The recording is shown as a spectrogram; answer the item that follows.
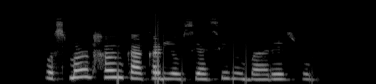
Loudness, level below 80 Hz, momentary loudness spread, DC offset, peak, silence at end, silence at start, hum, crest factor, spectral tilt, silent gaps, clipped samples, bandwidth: -32 LUFS; -68 dBFS; 13 LU; under 0.1%; -14 dBFS; 0.6 s; 0.45 s; none; 18 dB; -4 dB/octave; 2.97-3.01 s; under 0.1%; 9.4 kHz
